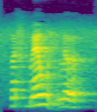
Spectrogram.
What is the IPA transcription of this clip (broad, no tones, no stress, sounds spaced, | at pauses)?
ə s b ɛ w ḭ l ə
